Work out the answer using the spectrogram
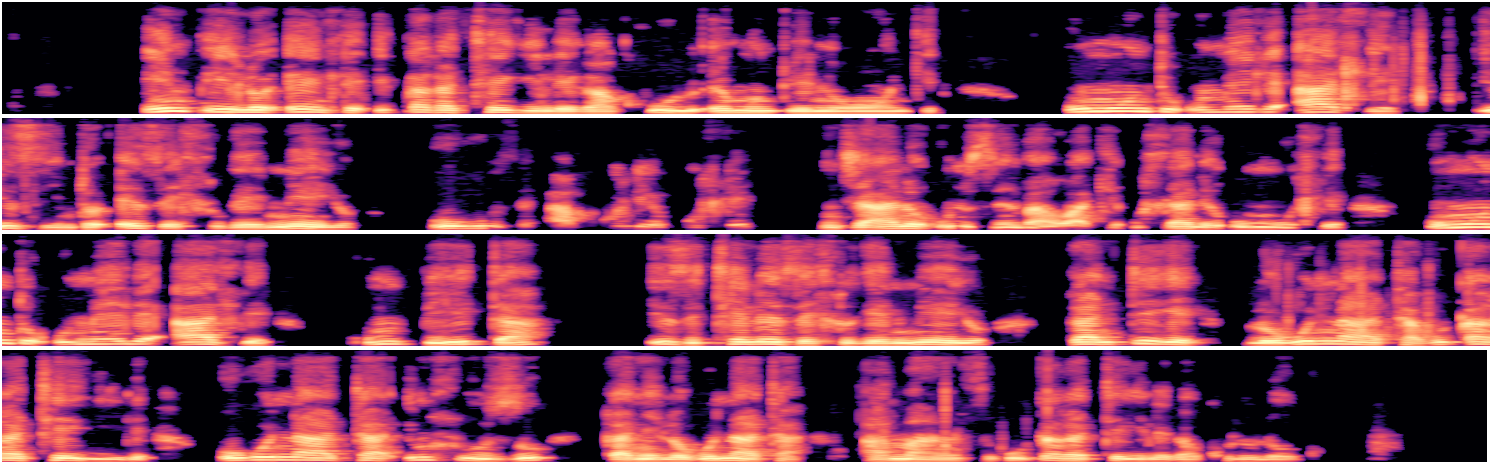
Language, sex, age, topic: North Ndebele, female, 50+, health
